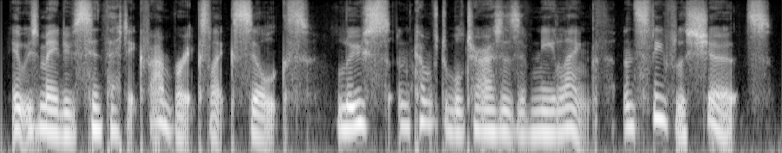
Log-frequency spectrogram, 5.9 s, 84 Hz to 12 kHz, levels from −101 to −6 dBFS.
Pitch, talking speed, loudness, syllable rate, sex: 175 Hz, 185 wpm, -19 LUFS, 5.2 syllables/s, female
